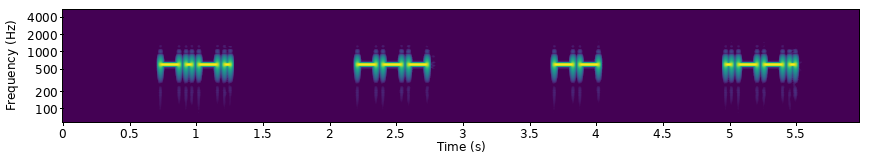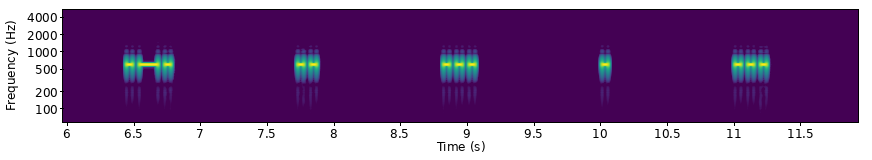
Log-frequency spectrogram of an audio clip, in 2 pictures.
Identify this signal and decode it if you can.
Morse code, heard as a keyed tone, about 25 wpm, spaced as for 8 wpm, 600 Hz. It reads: COMPRISES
